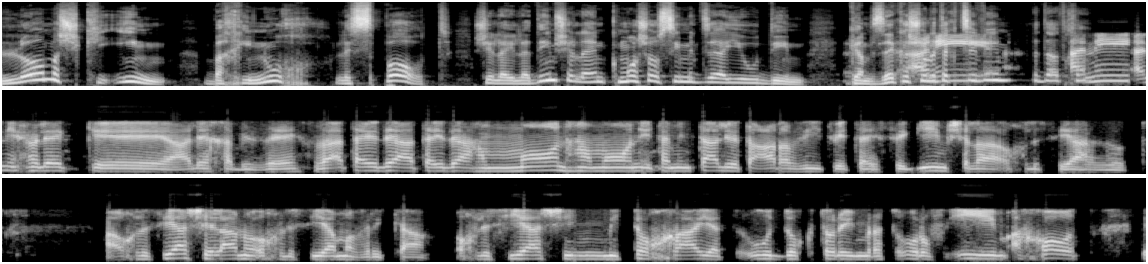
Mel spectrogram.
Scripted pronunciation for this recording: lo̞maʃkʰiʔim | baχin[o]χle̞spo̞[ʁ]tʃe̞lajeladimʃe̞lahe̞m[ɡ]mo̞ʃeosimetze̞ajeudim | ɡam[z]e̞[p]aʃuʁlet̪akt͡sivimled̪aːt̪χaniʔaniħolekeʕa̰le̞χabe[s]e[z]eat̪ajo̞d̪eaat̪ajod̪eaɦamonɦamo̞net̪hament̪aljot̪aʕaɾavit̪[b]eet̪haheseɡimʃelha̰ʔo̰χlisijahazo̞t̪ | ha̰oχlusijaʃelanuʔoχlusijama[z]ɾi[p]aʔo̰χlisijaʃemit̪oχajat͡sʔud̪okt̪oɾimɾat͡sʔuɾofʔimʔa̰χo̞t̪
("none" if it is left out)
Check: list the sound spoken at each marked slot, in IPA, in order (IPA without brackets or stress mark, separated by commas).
u, ʁ, k, z, k, z, v, v, v, k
